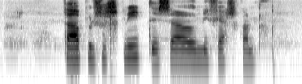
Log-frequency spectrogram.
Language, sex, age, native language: Icelandic, female, 12, Icelandic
